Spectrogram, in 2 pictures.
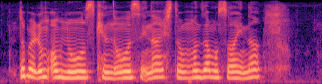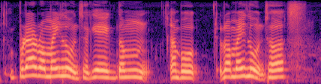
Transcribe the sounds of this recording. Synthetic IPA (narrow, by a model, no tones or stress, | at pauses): t̪ʌpãʌɾumʔa̰wnoskʰelnosɦʌjnʌest̪omʌd͡zamusʌɦʌjnʌ | pɾarʌmajloɦunt͡sʰʌkiek̚d̪ʌm | ʌbʌ | rʌmajloɦunt͡sʰʌ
